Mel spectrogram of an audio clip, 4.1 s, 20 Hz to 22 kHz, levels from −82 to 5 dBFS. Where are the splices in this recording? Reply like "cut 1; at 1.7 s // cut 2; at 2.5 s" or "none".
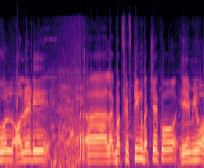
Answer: none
